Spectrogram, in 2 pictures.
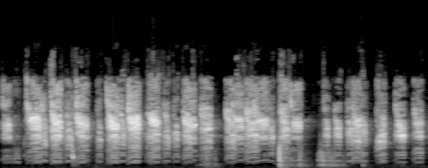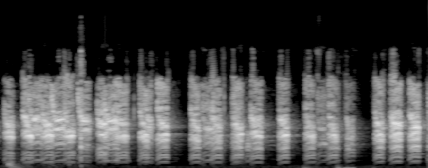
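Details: Zebra finches feeding at home, giving a dense chorus of short nasal, honking beeps that overlap rapidly and continuously, with several birds calling at once and a few soft low thumps underneath.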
